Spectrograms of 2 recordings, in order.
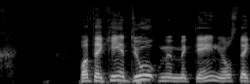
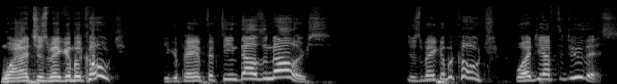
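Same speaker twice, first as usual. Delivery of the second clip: pitched-up pundit voice, harping on; 5 semitones higher, 3 dB louder than usual. Retelling what Felger kept saying over and over: Felger impression. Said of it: "I love your Felger impression".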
